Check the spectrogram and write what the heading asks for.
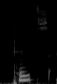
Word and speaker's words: Poots: So he's like, I'm gonna propose to my girlfriend, played by Imogene Poots. Poots? I don't know how to say it. – I think it's double. I'd say Poots.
